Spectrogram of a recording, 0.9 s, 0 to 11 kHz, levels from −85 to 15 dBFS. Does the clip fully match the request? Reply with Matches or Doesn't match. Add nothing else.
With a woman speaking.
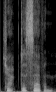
Matches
